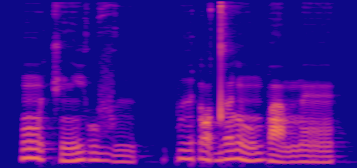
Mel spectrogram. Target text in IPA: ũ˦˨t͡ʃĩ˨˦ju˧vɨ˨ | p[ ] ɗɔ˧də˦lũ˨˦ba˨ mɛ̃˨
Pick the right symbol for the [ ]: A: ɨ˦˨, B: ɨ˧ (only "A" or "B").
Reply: B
